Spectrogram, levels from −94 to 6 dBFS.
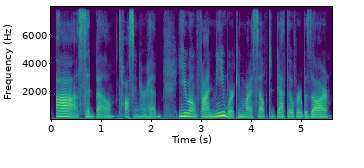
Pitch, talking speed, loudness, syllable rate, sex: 175 Hz, 180 wpm, -18 LUFS, 4.6 syllables/s, female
